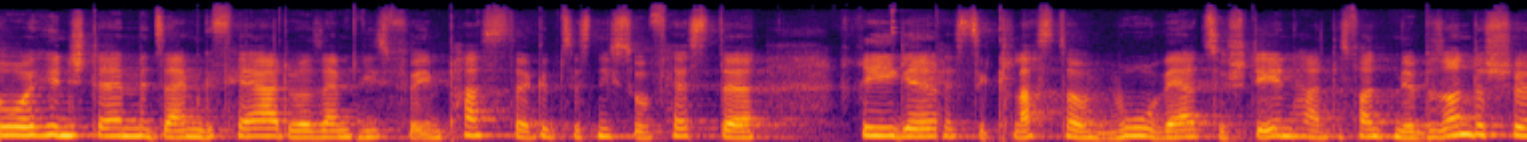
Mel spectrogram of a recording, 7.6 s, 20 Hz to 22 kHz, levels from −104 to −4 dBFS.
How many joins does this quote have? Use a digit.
2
